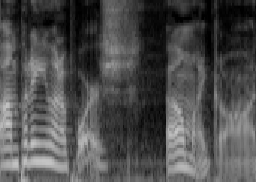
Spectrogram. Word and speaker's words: Porsche: But I hate the Porsche's fucking headlights. They drive Porsche. That's how you say it. That's how like you're supposed to say it, but nobody.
